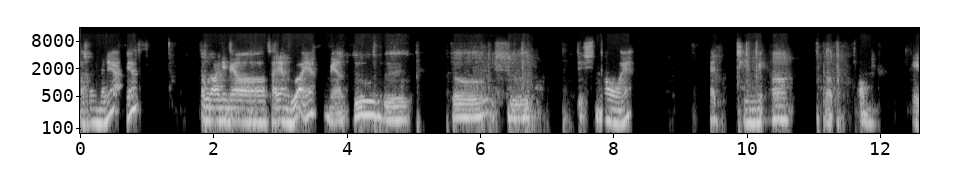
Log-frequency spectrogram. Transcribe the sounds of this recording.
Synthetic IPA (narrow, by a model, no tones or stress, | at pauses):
masukanimelɲaja | t̪akunakanimelsajaŋduajamḛlt̪ubə | t͡ʃoisu | isnoja | ɛt̪̚d͡ʒimel | dɔ̰t̪̚kʰɔ̰m | ke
